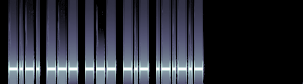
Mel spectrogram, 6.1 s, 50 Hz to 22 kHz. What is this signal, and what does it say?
Morse code, heard as a keyed tone, about 22 wpm, 700 Hz. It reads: COOK.
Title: Sentences from Top 1000 Words - Review Part 4 - 22wpm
